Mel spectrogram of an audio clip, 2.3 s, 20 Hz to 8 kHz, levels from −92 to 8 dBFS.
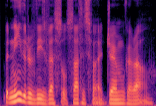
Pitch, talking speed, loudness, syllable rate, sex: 115 Hz, 205 wpm, -18 LUFS, 6.3 syllables/s, male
